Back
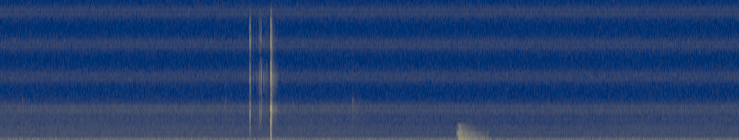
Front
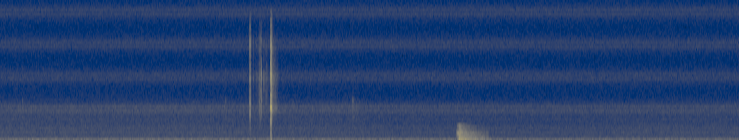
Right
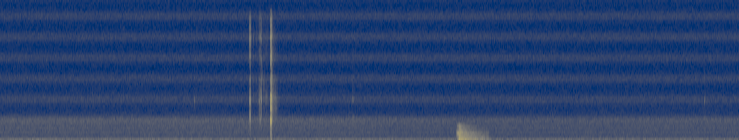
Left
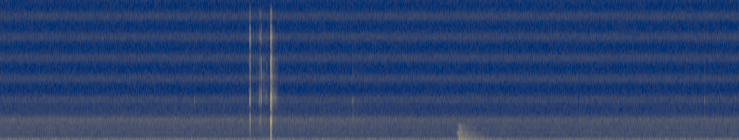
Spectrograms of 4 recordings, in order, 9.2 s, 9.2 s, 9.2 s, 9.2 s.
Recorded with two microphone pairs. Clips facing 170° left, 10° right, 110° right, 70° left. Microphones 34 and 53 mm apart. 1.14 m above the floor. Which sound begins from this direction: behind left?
A crack, at 3.1 s.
